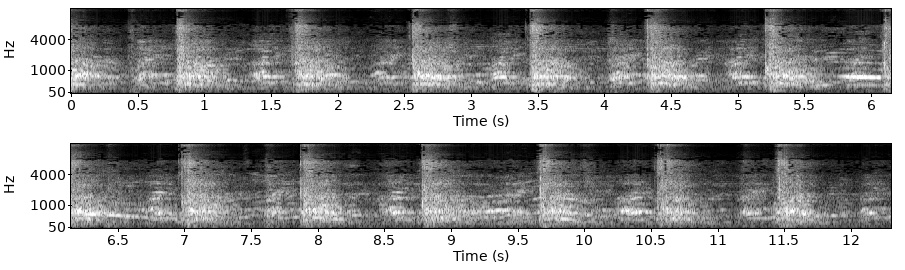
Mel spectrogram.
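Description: A large crowd of men doing matam, slapping their bare chests in unison in a steady beat a little more than once a second. Massed voices shout and chant along with the beat.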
